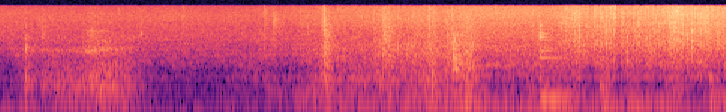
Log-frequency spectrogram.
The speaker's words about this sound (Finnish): Alkoi pikkusen täällä ruskistumaan nämä mun sipulit ja sellerit, kun näistä on tietenkin nestettä haihtunut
